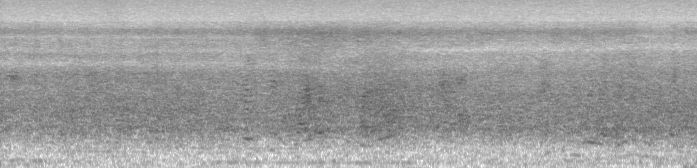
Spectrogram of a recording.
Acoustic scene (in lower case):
street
